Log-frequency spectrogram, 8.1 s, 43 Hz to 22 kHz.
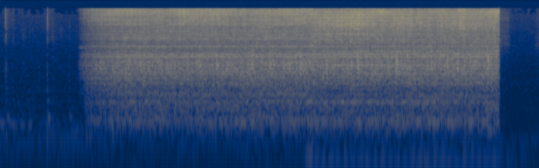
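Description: A variable-speed mini lathe runs while 800-grit sandpaper is held against the spinning aluminum dial, making a steady hiss of sanding off excess paint over a low motor hum. It starts about a second in and cuts off abruptly near the end.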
